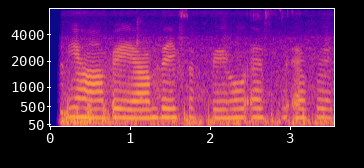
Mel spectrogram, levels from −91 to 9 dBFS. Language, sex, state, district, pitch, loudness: Hindi, female, Haryana, Charkhi Dadri, 120 Hz, -16 LUFS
